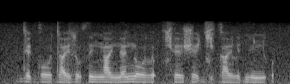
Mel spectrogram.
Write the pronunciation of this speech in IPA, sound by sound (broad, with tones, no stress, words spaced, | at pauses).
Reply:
dḛ˦˨ɪ̯ɡo˨ʊ̯ da̰˦˨ɪ̯zṵ˦˨ θĩ˨ŋa˨ɪ̯nɛ˦no˨ʊ̯ lʊ˦ʔt͡ɕʰe˨ɪ̯ʃḛ˦˨ɪ̯ d͡ʑɛ̰˦˨ɡa˨ɪ̯lḭ˦˨ ɡĩ˨ɲʊ˦ʔ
